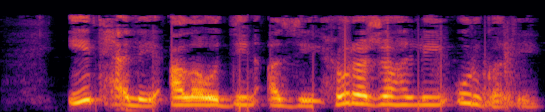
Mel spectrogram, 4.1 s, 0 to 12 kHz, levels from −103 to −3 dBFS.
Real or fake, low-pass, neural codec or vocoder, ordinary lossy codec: real; 7.2 kHz; none; AAC, 32 kbps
